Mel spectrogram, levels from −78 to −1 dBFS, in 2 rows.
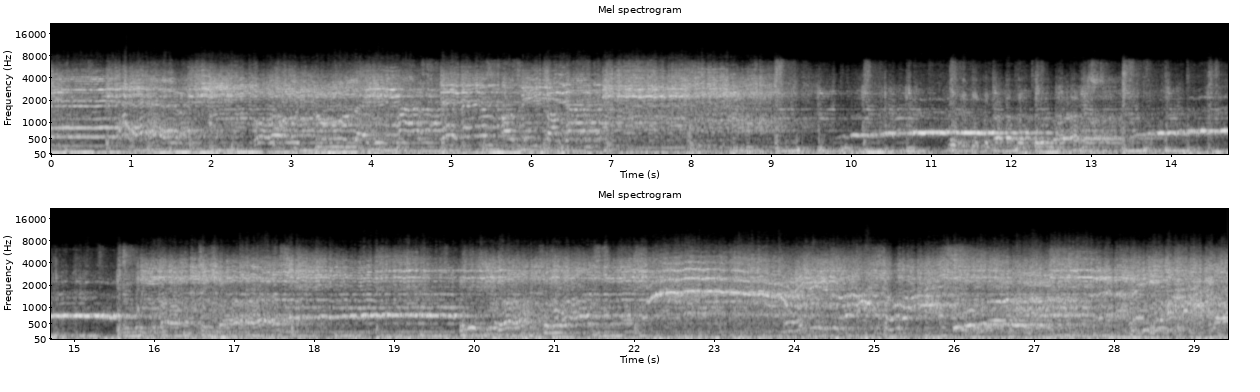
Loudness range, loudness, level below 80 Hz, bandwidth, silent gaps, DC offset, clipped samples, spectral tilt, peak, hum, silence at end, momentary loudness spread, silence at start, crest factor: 5 LU; -14 LUFS; -28 dBFS; 9.2 kHz; none; under 0.1%; under 0.1%; -4 dB/octave; -2 dBFS; none; 0 s; 7 LU; 0 s; 14 dB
